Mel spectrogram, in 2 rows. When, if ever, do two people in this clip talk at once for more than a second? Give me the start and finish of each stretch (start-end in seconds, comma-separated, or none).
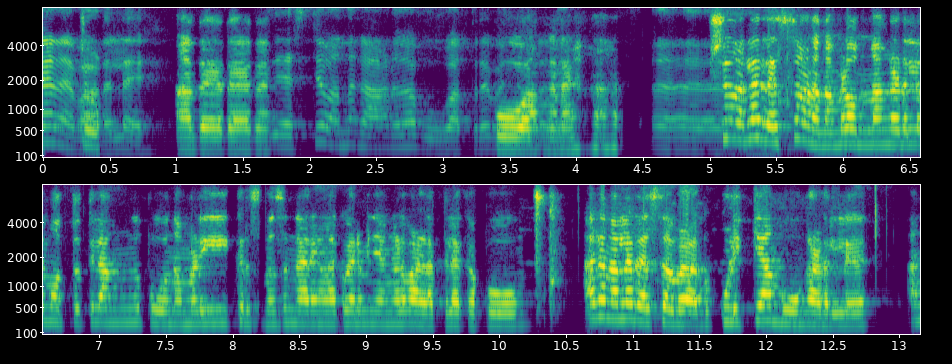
none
